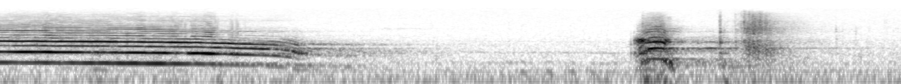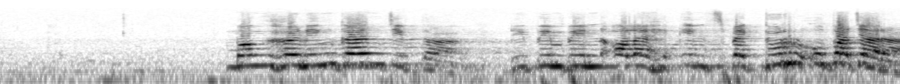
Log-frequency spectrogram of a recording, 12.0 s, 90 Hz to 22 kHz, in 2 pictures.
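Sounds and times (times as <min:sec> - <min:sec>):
open-air background: 0:00.0 - 0:12.0.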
